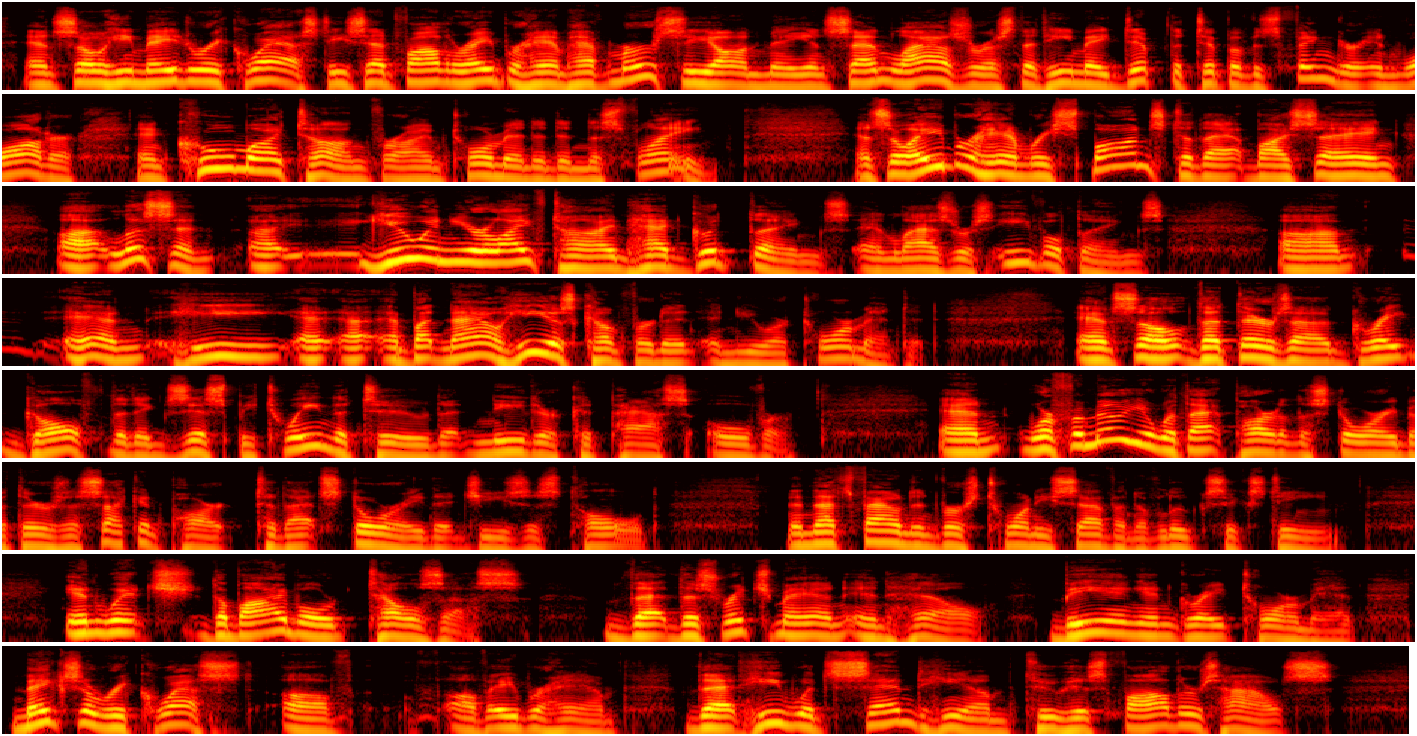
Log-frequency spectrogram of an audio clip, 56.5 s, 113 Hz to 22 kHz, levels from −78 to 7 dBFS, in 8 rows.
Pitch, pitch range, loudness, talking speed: 165 Hz, 145-190 Hz, -23 LUFS, 160 wpm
